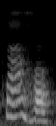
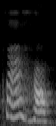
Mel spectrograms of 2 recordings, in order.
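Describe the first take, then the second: Both takes have the same delivery.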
